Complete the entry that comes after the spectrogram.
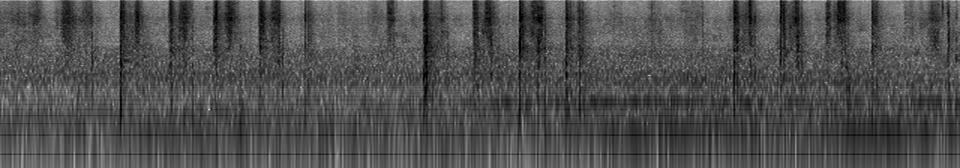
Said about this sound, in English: these cards are very well shuffled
